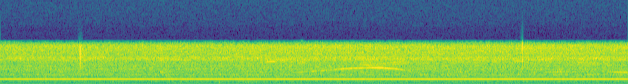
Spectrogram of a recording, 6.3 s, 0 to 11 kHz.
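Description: Receiver audio from a Beach 40 ham transceiver tuned to the 40 m band: steady band hiss with a single steady carrier beat note. A faint whistle glides up and back down about halfway through.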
